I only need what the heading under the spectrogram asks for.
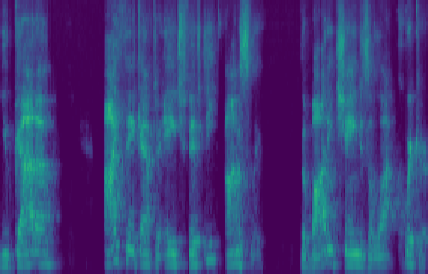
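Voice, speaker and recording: This man keeps a moderate pace and a medium pitch. His intonation shows ordinary pitch variation. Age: 60s. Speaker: community health advocate. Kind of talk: virtual town hall discussion. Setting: video call. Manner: animated.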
